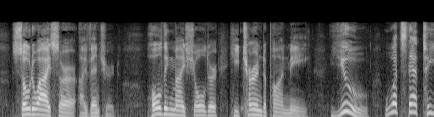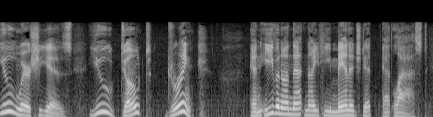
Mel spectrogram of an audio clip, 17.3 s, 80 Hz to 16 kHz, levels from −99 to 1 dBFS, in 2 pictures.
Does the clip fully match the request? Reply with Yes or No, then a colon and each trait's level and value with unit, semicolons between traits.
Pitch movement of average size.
No: wide, 6.8 semitones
